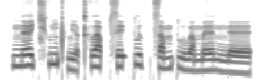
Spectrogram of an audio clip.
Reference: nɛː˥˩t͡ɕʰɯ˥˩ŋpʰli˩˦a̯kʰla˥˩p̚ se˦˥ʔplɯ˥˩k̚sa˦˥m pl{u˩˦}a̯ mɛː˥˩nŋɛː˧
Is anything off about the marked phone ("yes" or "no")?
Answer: yes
